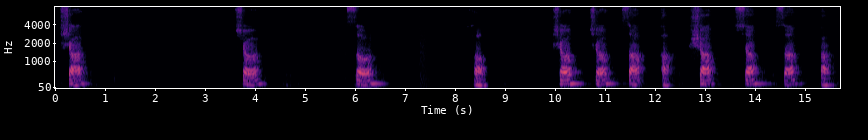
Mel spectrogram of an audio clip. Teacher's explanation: इन सबको बोल को देखिए, आपको लग रहा होगा तालु और जुबान के बीच में एकदम घर्षण होते हुए वायु निकल रही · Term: संघर्षी व्यंजन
